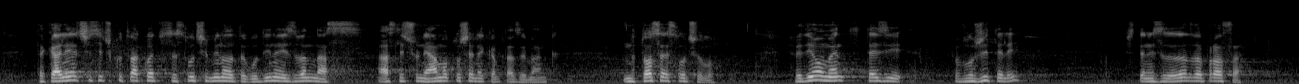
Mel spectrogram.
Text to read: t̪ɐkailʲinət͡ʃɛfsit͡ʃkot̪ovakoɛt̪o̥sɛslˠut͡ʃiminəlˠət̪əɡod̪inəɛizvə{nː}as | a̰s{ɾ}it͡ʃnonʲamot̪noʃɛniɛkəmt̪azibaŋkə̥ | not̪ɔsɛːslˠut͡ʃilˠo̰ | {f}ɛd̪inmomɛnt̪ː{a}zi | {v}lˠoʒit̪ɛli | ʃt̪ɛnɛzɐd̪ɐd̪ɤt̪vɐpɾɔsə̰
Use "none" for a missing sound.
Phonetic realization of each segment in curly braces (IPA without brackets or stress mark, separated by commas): nː, l, f, ɛ, v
